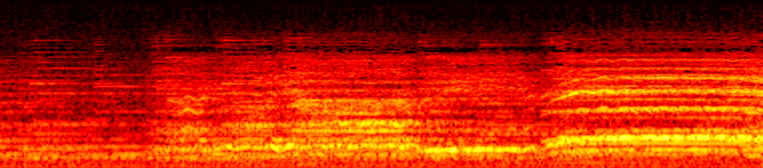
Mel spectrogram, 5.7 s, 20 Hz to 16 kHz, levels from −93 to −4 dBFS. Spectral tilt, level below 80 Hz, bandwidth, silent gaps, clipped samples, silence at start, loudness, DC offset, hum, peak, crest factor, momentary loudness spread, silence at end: -4.5 dB/octave; -54 dBFS; 9.6 kHz; none; under 0.1%; 0 s; -24 LUFS; under 0.1%; none; -10 dBFS; 16 dB; 19 LU; 0 s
